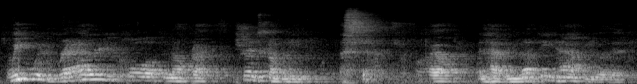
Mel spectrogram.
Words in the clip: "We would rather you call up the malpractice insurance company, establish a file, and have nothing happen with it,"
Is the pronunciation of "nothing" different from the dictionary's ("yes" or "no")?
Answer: no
